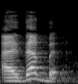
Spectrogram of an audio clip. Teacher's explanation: Kalau ba baca macam mana? Azab. Tu qalqalah pada ba.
